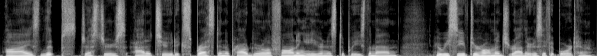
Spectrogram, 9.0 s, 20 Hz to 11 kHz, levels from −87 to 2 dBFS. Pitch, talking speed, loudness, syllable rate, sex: 190 Hz, 175 wpm, -17 LUFS, 5.4 syllables/s, female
